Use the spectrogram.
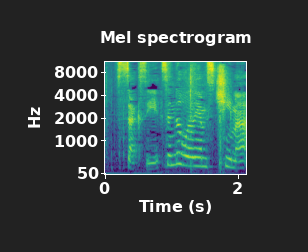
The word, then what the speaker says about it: Chima: Cinda Williams Chima, I've been saying her name wrong like all the time. I always say Cinda Williams Chima, but I'm pretty sure it's Chima now, so that will be rectified later.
